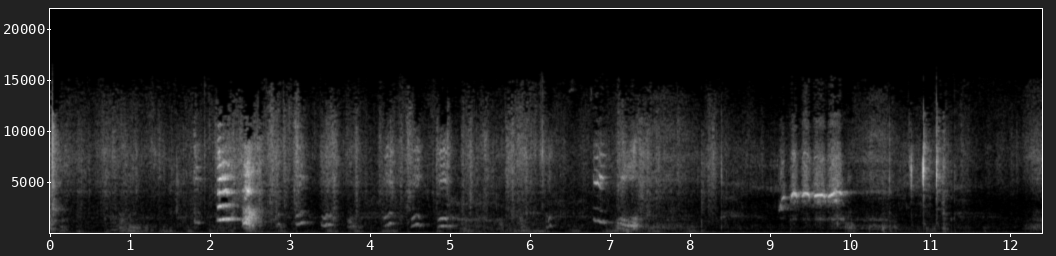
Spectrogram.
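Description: Young Border Collie puppies yelping and squealing while they play-fight. A loud high cry comes about two seconds in, then a run of short falling yelps, a longer falling whine, and a high thin squeal later on.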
